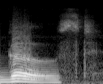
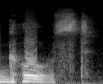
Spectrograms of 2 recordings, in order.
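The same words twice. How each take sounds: First: "ghost" with a plain hard g, drawn out; careful falling "ghost", unaspirated g; correct pronunciation. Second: "ghost" with a breathy gh; wrong pronunciation. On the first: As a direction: model "ghost" for repeating, no h sound. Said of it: "Repeat after me". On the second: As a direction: demonstrate the mistaken "ghost", puffing an h after g. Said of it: "That is a wrong pronunciation". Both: Shown as a demonstration.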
